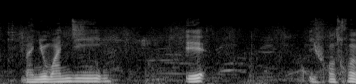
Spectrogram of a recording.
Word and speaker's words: Banyuwangi: Banyuwangi. Non. Banyuwangi. On m'a donné. J'ai la vraie signification. Voilà la signification, la vraie prononciation.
